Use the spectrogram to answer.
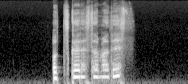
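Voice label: voice "thank you for your hard work" Japanese, gentle; otukaresamadesu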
